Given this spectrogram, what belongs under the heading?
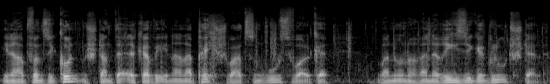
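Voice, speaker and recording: A man's voice: rumbling low, fairly quick, a little hiss or hum. A man reading a war story aloud in a dramatic, vivid storytelling manner. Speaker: narrator. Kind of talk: scripted audiobook narration.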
